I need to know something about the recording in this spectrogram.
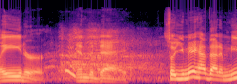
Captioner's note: audience Laughs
